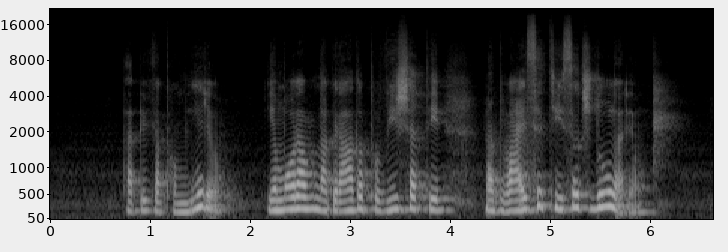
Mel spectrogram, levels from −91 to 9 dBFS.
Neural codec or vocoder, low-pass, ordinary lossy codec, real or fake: autoencoder, 48 kHz, 32 numbers a frame, DAC-VAE, trained on Japanese speech; 19.8 kHz; none; fake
